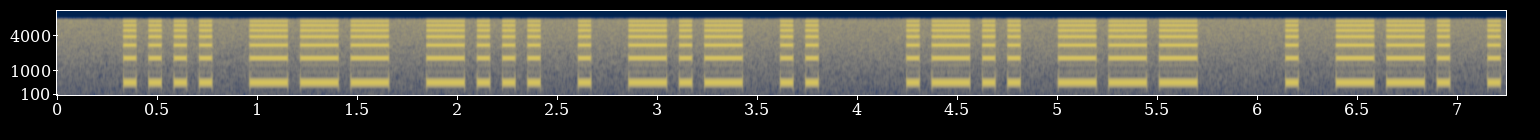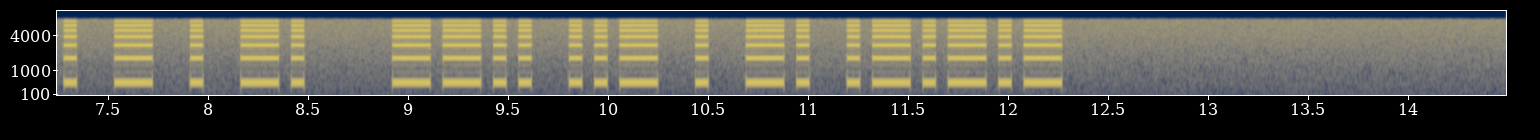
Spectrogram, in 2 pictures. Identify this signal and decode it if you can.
Morse code, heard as electronic beeps, machine-sent, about 19 wpm, 560 Hz. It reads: HOBEKI LO EGITEN ZUEN.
